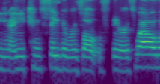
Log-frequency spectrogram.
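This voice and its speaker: This woman has a New Zealand accent and a medium pitch. Her delivery is monotone and flat. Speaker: social media marketing consultant. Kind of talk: webinar presentation.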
